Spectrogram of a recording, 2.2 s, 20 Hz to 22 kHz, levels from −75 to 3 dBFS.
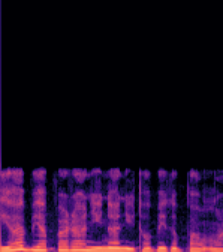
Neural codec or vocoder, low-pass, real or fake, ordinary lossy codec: vocoder, 44.1 kHz, 128 mel bands every 512 samples, BigVGAN v2; 7.2 kHz; fake; none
